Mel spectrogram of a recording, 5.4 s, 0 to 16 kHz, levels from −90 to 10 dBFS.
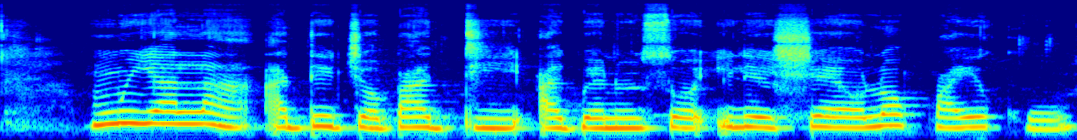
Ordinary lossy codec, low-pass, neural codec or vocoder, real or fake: none; 14.4 kHz; none; real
